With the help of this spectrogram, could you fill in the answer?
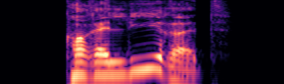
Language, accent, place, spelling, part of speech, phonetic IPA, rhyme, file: German, Germany, Berlin, korrelieret, verb, [ˌkɔʁeˈliːʁət], -iːʁət, De-korrelieret.ogg
- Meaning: second-person plural subjunctive I of korrelieren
